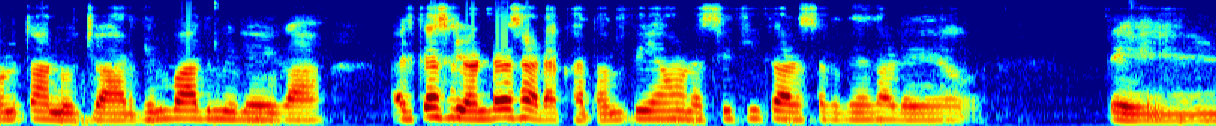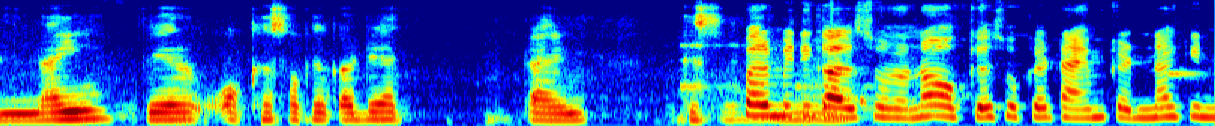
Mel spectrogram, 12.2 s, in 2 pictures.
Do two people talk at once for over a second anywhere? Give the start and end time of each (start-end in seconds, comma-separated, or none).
none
